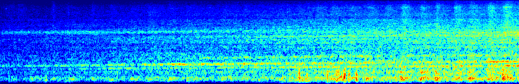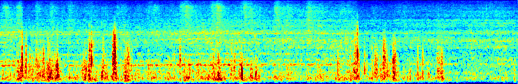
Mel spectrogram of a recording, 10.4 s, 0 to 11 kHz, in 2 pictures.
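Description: JR West 521 series electric train running past close by along the platform: its running noise builds over the first few seconds, with a steady whine underneath, and is loudest in the middle as the cars go by, the wheels clacking sharply over rail joints several times.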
